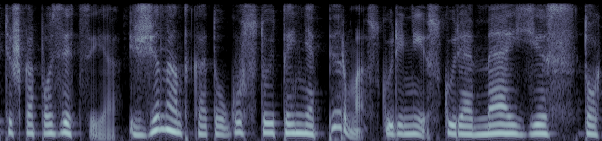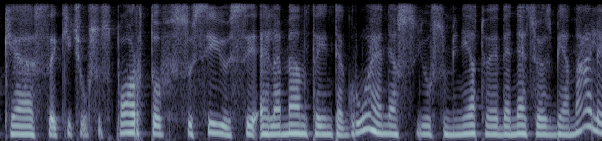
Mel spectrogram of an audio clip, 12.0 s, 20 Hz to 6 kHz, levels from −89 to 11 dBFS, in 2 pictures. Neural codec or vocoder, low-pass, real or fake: none; 5.4 kHz; real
